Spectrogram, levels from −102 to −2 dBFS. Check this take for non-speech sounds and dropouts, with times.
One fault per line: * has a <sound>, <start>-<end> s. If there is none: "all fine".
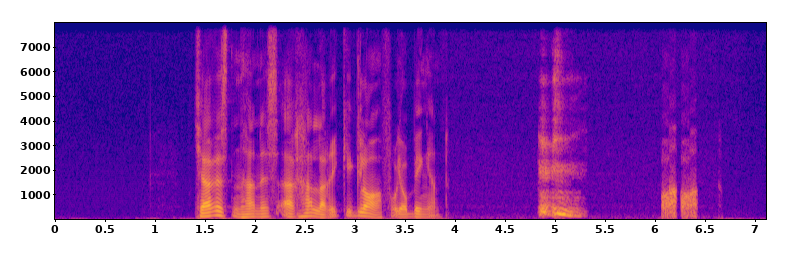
* has a throat clearing, 4.8-5.3 s
* has a laugh, 6.1-6.4 s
